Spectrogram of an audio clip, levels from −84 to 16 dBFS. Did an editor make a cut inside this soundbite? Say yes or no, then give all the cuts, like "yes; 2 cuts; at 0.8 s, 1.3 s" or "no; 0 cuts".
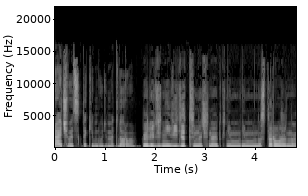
yes; 4 cuts; at 1.2 s, 1.8 s, 2.8 s, 3.7 s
